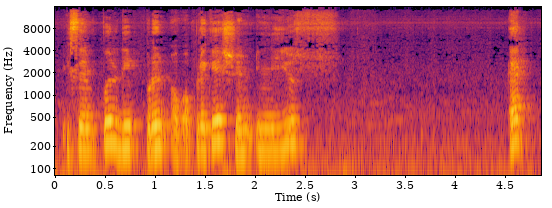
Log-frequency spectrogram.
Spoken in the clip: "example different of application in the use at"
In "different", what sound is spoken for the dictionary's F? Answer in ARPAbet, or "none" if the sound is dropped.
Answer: P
